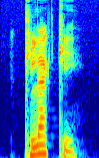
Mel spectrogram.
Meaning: 1. to clack (make a sharp sound) 2. to clap 3. to click, to snap 4. to crack 5. to flap 6. to chatter 7. to rattle 8. to click (to make a click sound with the mouth) 9. to slap (hit with the hand)
- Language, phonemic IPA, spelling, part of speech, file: French, /kla.ke/, claquer, verb, Fr-claquer.ogg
